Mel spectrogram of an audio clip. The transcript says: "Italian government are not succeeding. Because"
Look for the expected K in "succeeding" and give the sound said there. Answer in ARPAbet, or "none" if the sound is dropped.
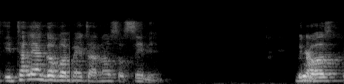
none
